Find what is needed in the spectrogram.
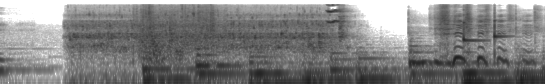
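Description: Cartoon sound effect of water running from a tap, a hissing rush that starts about half a second in and stops after about two seconds, over light background music.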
